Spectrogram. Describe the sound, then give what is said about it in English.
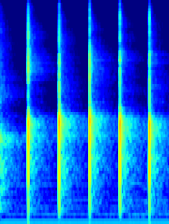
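One person claps their hands five times in a slow, even rhythm, each sharp clap followed by a brief decay. “Now, I'm going to clap. Don't you guys clap.”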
